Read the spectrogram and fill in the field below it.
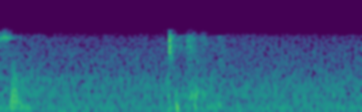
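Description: Hard plastic and metal parts knock lightly as they are handled.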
